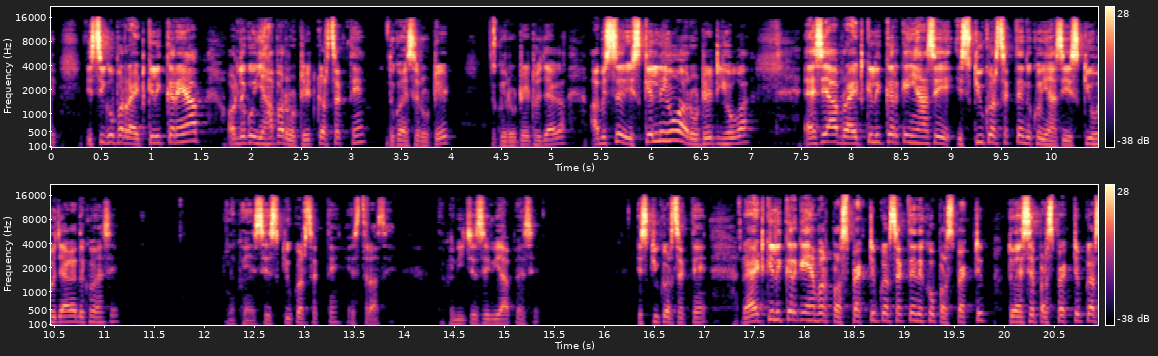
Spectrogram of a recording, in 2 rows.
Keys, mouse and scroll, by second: 0.6 right click, 3.0-8.0 drag, 8.0 right click, 9.4-17.2 drag, 17.2 right click, 18.6 click.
